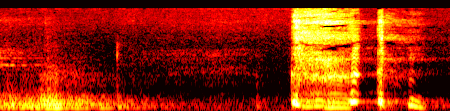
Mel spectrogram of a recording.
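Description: A person's short cough, about one and a half seconds in.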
